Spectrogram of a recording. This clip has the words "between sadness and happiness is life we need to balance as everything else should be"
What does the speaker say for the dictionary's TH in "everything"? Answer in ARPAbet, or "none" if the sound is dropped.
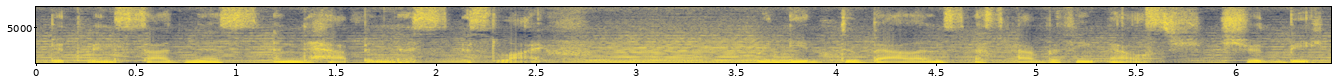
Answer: TH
